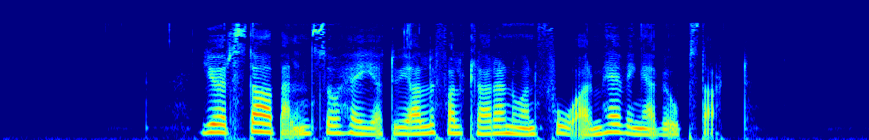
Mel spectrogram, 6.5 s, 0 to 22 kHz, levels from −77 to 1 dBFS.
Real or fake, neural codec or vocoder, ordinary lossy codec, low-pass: real; none; MP3, 48 kbps; 14.4 kHz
